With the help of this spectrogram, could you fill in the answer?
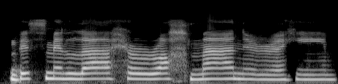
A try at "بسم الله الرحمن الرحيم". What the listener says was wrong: Rahim. Middle throat. Don't say Bismillah. No. Bismillah. The lam of the word Allah needs to be flat here.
